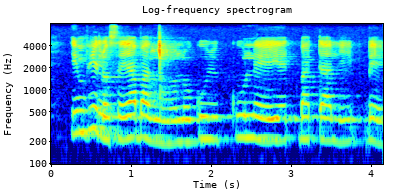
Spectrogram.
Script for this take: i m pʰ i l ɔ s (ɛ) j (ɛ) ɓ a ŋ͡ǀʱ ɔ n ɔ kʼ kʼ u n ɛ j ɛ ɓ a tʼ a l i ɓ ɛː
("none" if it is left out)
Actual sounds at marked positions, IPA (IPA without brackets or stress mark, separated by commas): ɛ, a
